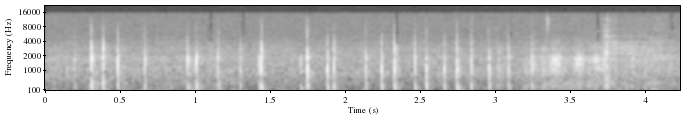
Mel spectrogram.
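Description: A small, thin printed cardboard retail box for a Zoom H1 recorder is held in both hands and tapped quickly with fingernails. About twenty short, dry, hollow taps land in an uneven rhythm, each dying almost instantly. They fade at the end into a softer, blurred run of lighter taps and faint rustle.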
